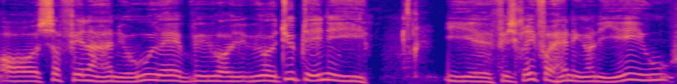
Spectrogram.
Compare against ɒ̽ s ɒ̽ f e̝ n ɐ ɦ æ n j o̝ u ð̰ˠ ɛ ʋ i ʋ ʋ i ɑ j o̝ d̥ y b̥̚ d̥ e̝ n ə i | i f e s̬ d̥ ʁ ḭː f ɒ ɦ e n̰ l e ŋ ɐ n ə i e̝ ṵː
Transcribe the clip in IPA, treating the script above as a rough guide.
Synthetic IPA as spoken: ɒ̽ s ɒ̽ f e̝ n ɐ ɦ æ n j o̝ u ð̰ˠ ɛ ʋ i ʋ ʋ i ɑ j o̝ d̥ y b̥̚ d̥ e̝ n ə i | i f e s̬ ɡ̥ ʁ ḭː f ɒ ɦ æ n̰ l e ŋ ɐ n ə i e̝ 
